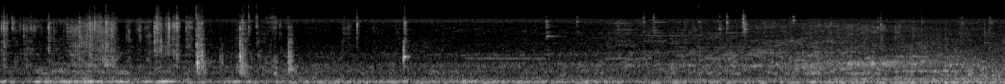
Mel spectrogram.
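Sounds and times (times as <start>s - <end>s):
low vehicle hum: 0.0s - 10.0s
metallic clicks of brake pads: 1.8s - 4.2s, 5.4s - 8.0s.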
